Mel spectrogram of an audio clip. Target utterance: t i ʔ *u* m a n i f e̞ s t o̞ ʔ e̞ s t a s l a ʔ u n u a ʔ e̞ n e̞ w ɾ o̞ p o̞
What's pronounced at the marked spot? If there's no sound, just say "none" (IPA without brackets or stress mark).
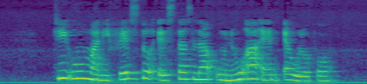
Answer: u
